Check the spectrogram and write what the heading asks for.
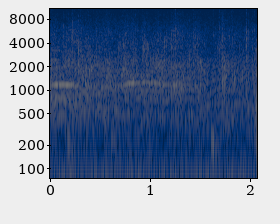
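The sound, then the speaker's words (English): An audience applauds steadily for the poets who shared that night, a dense, even wash of many hands clapping at once, sustained at a fairly constant level for the whole couple of seconds with no voices standing out. “Can we give one more round of applause to all these poets who shared tonight?”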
